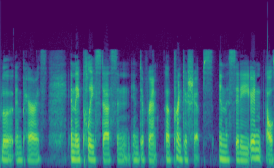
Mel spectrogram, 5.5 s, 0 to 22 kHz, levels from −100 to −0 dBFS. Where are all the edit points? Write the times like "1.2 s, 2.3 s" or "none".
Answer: 3.2 s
